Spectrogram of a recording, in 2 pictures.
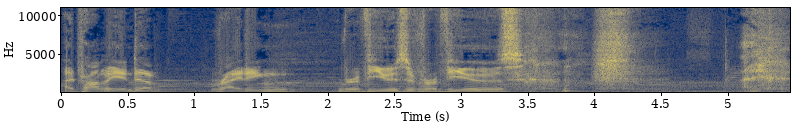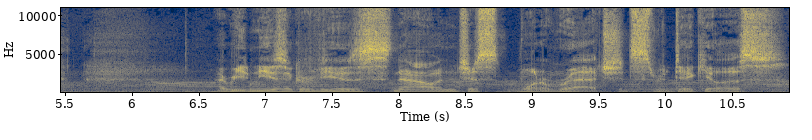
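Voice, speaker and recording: An actor playing a jaded, guarded, grieving younger brother in an audio drama, speaking haltingly and self-deprecatingly. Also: male voice, mid-range voice, flat delivery, creaky, music in the background. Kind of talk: naturalistic audio drama dialogue.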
